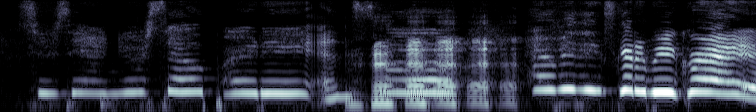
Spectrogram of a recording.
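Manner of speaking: hammed-up gentle cooing, way up high; sugary reassurance. Mocked sweet alternative to Brooklyn reassurance.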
